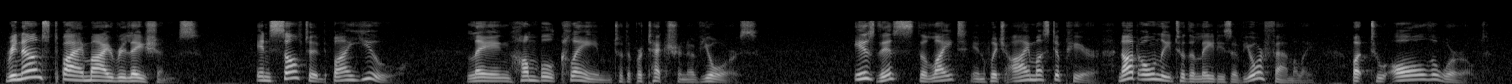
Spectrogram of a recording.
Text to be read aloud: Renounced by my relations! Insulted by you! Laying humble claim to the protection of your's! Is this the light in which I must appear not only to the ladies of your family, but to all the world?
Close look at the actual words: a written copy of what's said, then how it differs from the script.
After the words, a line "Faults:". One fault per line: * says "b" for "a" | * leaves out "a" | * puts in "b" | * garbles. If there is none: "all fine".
Renounced by my relations! Insulted by you! Laying humble claim to the protection of your's! Is this the light in which I must appear not only to the ladies of your family, but to all the world?
Faults:
all fine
